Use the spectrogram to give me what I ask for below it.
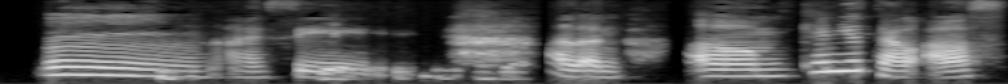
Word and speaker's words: Alen: ellen uh how i pronounce your name alain yes allen of not available in the english so it's with the c but it's pronounced i see alan um can you tell us that some friends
